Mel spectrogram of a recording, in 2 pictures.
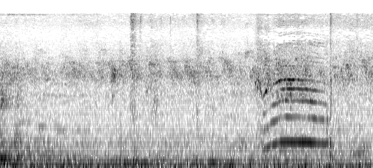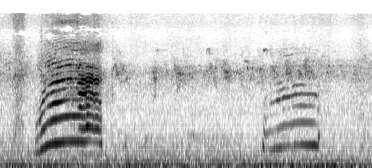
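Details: Feral street cats, a hungry tabby and a white cat with blue and yellow eyes, approaching and calling: three loud arched meows, the middle one strongest, against continuous low street noise.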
